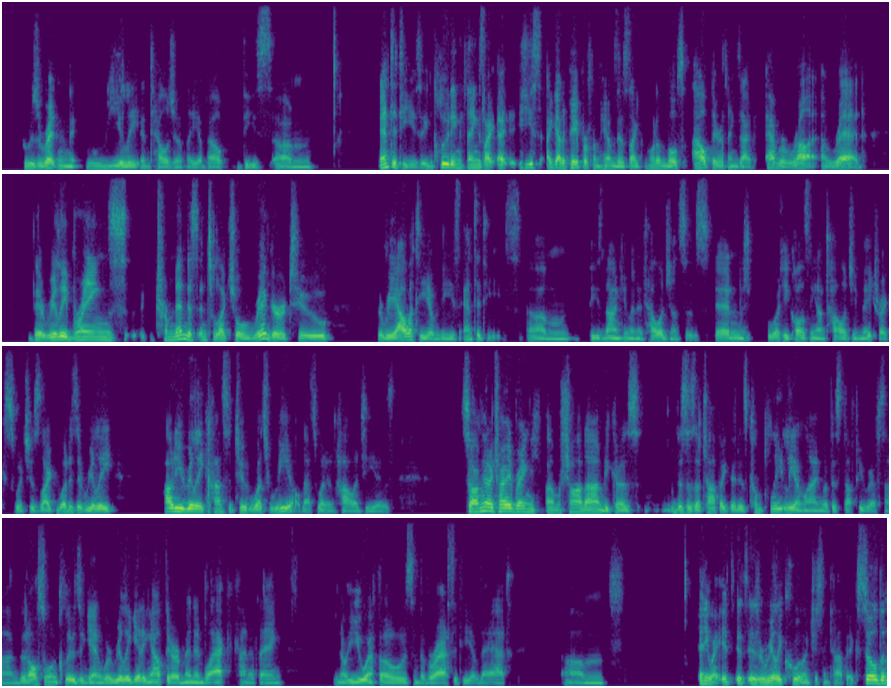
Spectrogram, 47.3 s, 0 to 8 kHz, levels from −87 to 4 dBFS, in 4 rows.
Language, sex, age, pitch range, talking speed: English, male, 40-59, 100-130 Hz, 170 wpm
